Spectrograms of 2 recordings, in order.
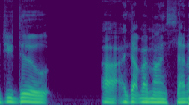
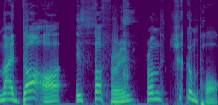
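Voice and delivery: high mock accent with D and T sounds dropped. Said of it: "you just gotta say "da," like, get rid of the D, the T".

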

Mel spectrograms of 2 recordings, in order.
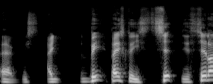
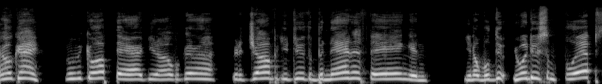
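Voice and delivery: mock yelling, pitched much higher; 11 semitones higher than usual. Retelling how he yells the plan before a jump: imitating someone yelling. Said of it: "And he's yelling".

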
